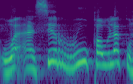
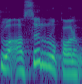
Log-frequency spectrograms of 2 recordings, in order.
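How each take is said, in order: First: The S sound is light and thin. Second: The S sound is heavy and emphatic. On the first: The speaker calls it right. "السين مرققة" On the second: The speaker calls it wrong. "ما اقولش"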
